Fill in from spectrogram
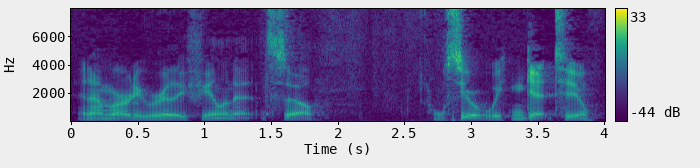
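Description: A man in his thirties talking casually to camera as a fitness vlogger during a workout, informal and halting between efforts. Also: low voice, a little mellow. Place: home gym room, indoors.

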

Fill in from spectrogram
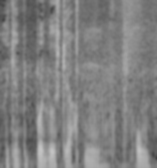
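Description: A man's voice: sits low, flat delivery, fairly quick, dark tone, a little hiss or hum. A man vlogging casually outdoors by a campfire, talking in slang and swearing freely as he rambles. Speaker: van-life vlogger. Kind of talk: casual vlog chat.

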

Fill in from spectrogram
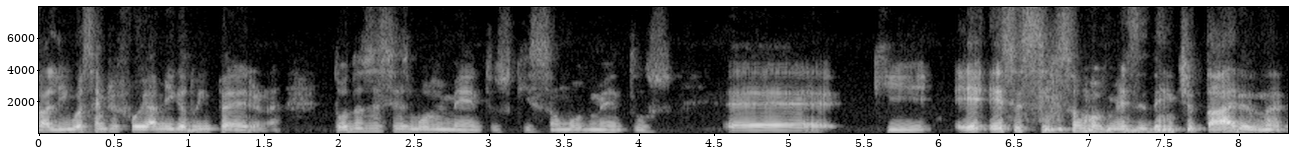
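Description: A man's voice: medium pitch, dark tone. A Brazilian man with a Brazilian Portuguese accent, talking on a video-call panel and thinking aloud with many fillers and restarts. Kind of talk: academic panel discussion.

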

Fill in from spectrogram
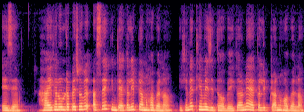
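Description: A woman with a Bangladeshi accent teaching recitation, explaining quickly and then reciting slowly with long drawn-out vowels. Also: on the high side, warm tone. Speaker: religious teacher. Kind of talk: recitation lesson.

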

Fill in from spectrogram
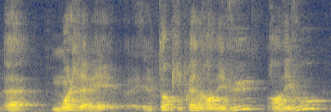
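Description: A man's voice: fairly high pitch, big pitch swings, moderate pace. Man lecturing in an echoey hall. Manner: conversational, hesitant, many fillers and restarts. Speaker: diabetologist giving a conference talk. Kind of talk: lecture with patient anecdotes. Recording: echoey hall, distant mic, faint noise.

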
